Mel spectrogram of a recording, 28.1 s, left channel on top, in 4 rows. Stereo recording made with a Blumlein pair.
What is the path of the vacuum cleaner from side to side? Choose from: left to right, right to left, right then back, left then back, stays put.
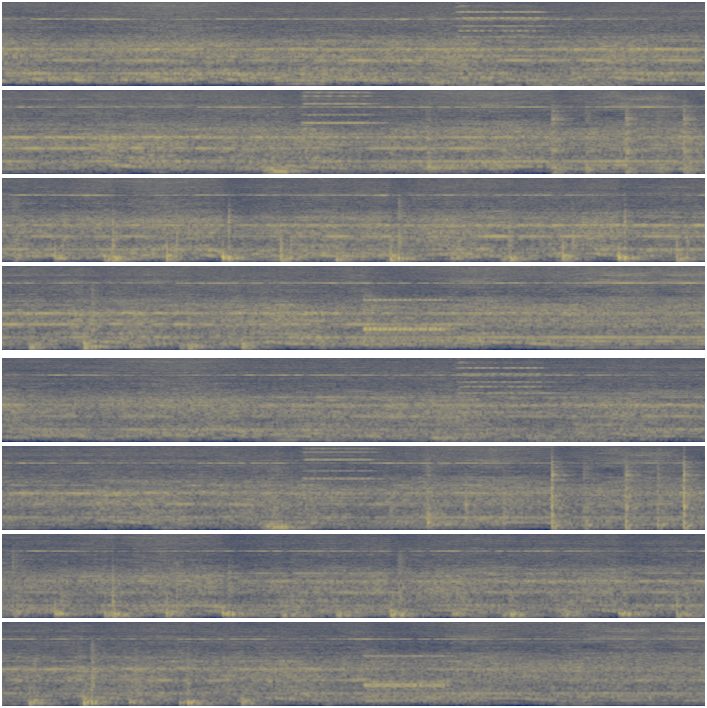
stays put.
